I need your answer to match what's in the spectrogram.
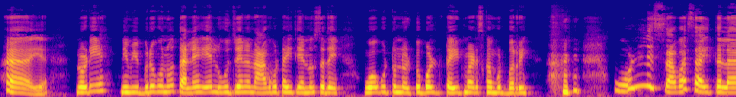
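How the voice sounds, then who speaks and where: A man's voice: high voice, warm tone, dry recording, lightly acted. A man playing a baffled village father. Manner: scolding, incredulous, rambling. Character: bewildered middle-aged village father who forgot family. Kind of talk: village comedy skit.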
